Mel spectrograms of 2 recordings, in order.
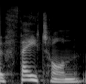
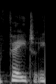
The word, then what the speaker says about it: Phaeton: The idea here, and then there's also Phaeton, Phaeton, you can Google Phaeton, which is spelt like Phaedra with the P-H-A-E, so Phaeton with T-O-N on the end.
